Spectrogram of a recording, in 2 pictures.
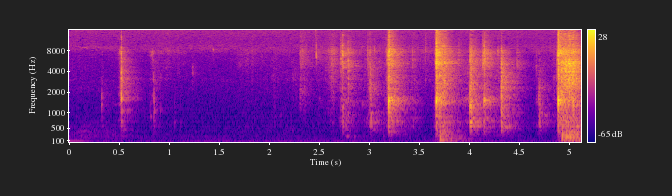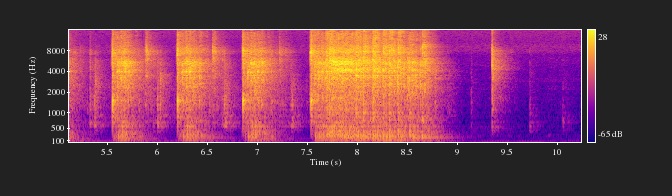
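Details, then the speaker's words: Old STIHL 023 chainsaw, unused over two years, fires in short revving bursts that sag and die; seemingly starved of fuel. "Như các bạn thấy, có vẻ như không đủ nhiên liệu. Và bạn có thể thử điều chỉnh nó một chút, để điều chỉnh bộ chế hòa khí, nhưng nó đã nằm ở đây hơn hai năm và có thể còn hơn thế nữa."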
